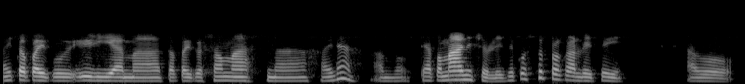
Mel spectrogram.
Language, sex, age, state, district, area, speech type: Nepali, female, 45-60, West Bengal, Jalpaiguri, rural, conversation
